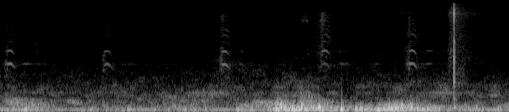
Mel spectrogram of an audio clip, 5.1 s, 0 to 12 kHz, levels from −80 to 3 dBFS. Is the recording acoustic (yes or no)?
yes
